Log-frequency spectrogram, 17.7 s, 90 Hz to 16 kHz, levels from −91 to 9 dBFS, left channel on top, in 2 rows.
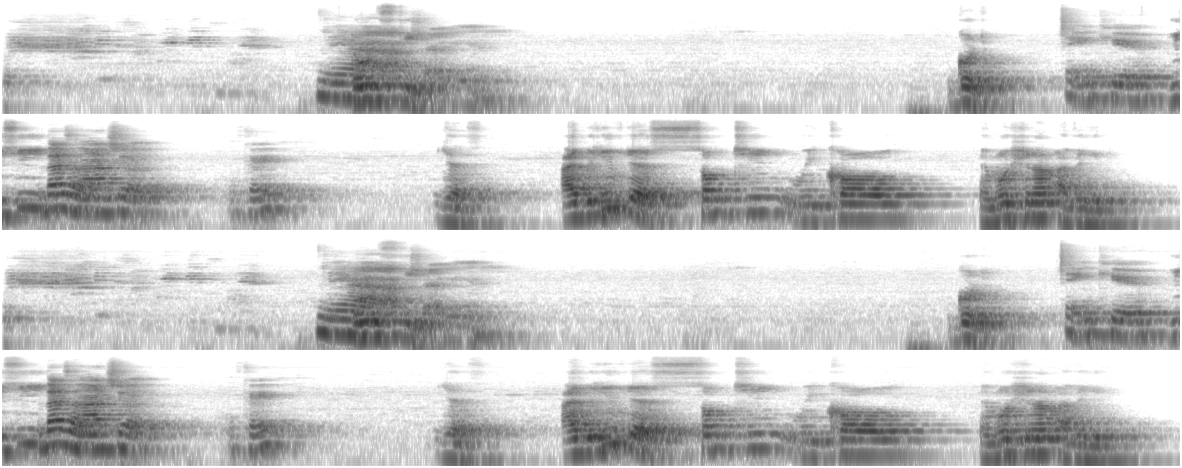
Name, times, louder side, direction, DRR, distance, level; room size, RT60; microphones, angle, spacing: voice 1, 0.0-0.8 1.2-1.5 1.8-1.9 2.4-3.6 7.9-8.6 9.1-9.9 10.5-10.9, right 3 dB, 55° right, -1 dB, 0.3 m, -27 dB
voice 2, 2.6-3.2 7.1-7.3 8.8-9.2 12.1-12.3 13.0-13.8 14.1-15.5 16.2-17.2, left 1 dB, 30° left, 4 dB, 0.4 m, -24 dB
2.9 x 2.4 x 3.3 m, 0.89 s
head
